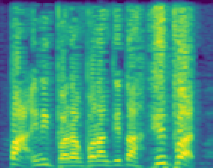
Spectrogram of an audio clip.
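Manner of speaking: high, loud boast; exaggerated excited seller pitch; hammed-up sales enthusiasm. Acts out matching excited seller.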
